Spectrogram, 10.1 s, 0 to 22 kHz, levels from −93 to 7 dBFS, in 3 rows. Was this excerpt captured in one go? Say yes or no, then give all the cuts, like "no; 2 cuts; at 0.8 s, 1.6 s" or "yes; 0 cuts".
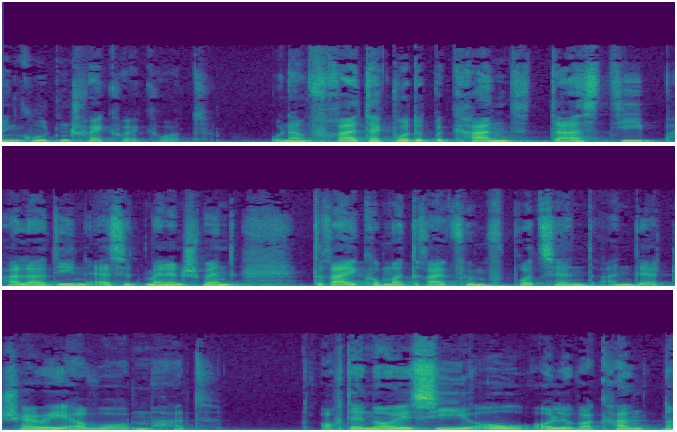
yes; 0 cuts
